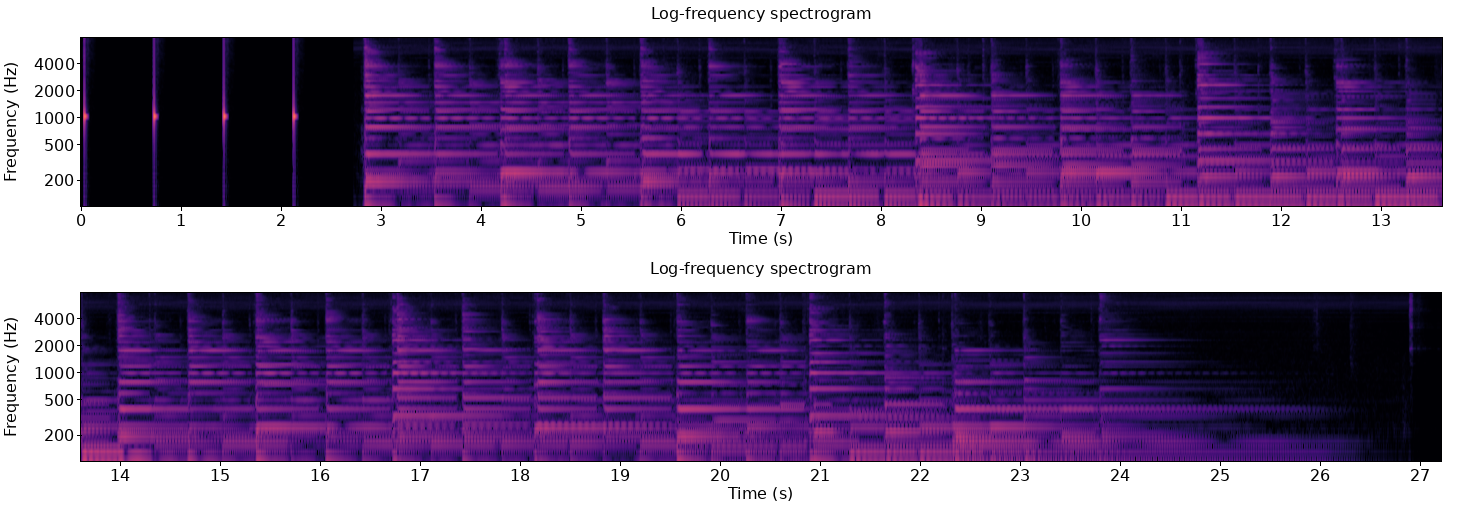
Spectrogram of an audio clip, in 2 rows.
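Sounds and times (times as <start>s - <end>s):
fast guitar playing without metronome: 2.8s - 25.6s.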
